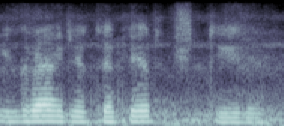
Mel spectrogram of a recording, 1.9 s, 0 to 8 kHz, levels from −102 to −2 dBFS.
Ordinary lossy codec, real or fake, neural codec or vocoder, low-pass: AAC, 48 kbps; fake; codec, 16 kHz, 4 kbps, FreqCodec, smaller model; 7.2 kHz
